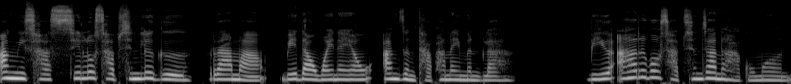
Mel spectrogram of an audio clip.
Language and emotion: Bodo, sad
